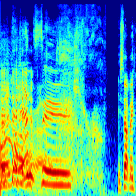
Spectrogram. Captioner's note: slurp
